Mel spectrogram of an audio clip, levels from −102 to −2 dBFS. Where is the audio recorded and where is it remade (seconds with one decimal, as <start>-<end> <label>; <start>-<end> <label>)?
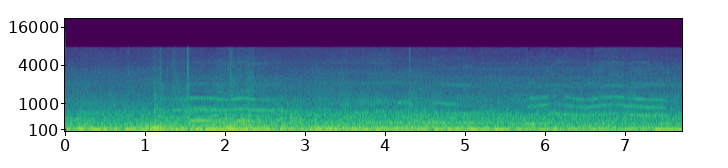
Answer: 0.0-1.9 remade; 1.9-2.6 recorded; 2.6-4.6 remade; 4.6-7.7 recorded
